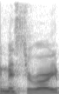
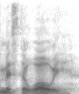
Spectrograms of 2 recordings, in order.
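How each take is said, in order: First: The name is said with clear R sounds. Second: The R sounds in the name become W sounds. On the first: "they called me Mister Rory" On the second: "with the younger ones"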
